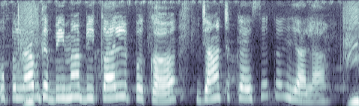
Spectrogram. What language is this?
Bhojpuri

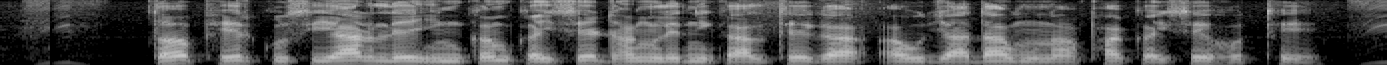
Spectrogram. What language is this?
Chhattisgarhi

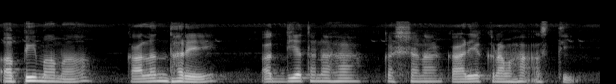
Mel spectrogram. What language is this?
Sanskrit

